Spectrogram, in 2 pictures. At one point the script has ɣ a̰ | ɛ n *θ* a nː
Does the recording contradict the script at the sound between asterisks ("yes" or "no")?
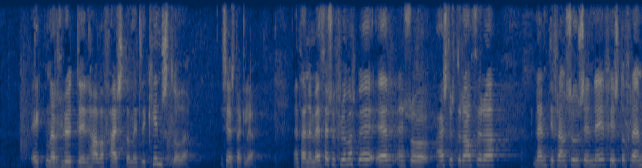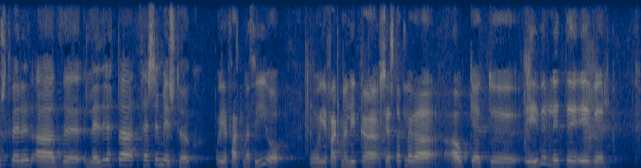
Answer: no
